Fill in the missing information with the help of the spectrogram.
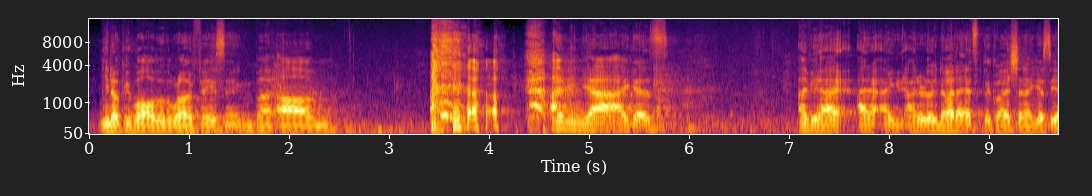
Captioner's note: laughs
